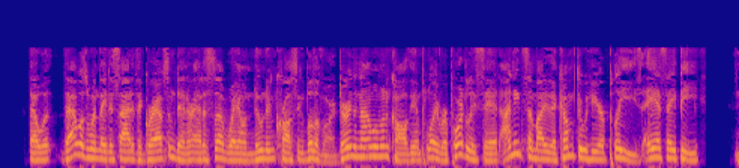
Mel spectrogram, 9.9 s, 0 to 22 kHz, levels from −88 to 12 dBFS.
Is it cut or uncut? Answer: uncut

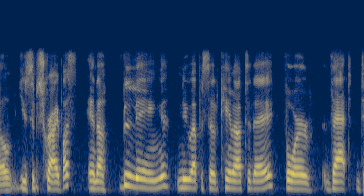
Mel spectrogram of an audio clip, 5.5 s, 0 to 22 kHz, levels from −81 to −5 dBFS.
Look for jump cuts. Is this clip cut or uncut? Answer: cut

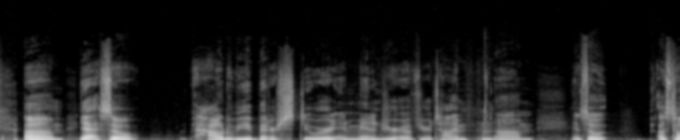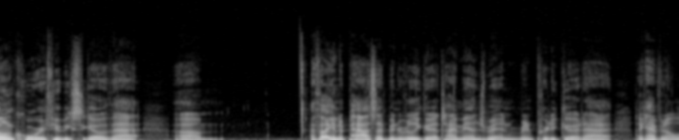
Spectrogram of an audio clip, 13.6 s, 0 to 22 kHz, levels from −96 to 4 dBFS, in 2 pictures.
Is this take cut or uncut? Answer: uncut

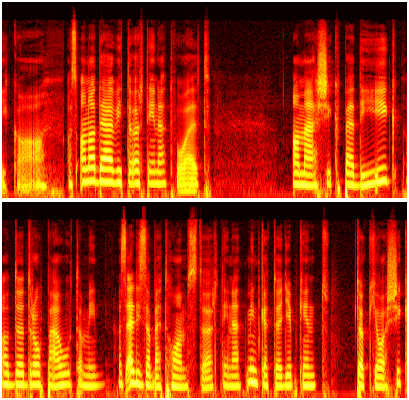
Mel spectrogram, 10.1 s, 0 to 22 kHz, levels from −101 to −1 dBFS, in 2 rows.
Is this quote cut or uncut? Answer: uncut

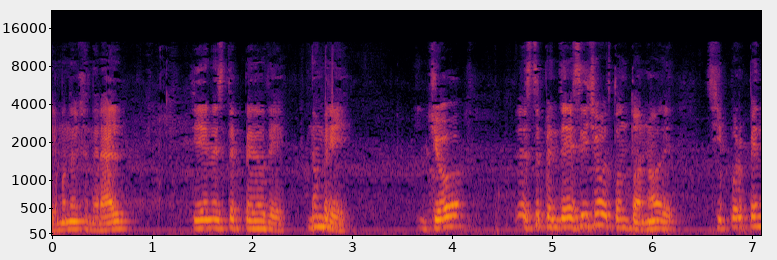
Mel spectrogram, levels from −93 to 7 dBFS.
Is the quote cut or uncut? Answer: cut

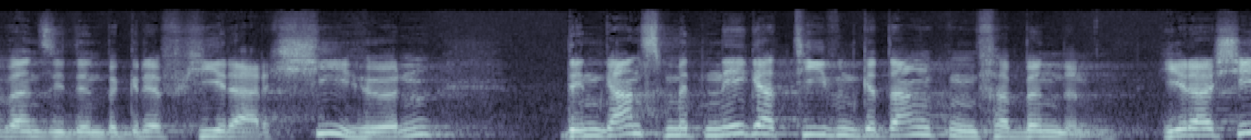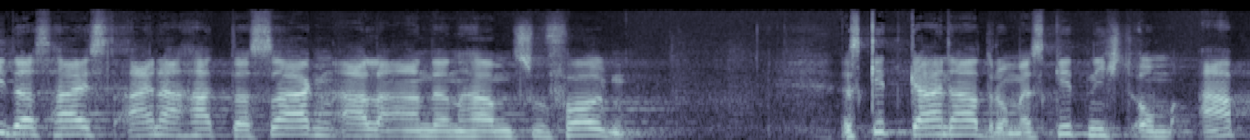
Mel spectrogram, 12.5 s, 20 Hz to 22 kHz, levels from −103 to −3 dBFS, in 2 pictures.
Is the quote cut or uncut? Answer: cut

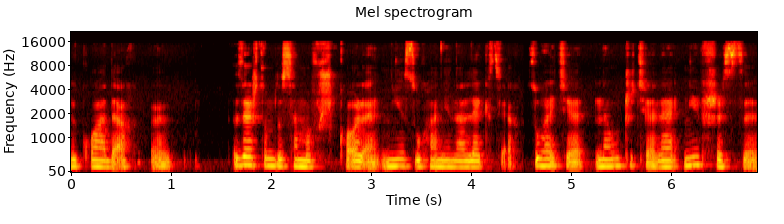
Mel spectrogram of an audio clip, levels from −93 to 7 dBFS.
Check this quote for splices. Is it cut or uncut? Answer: cut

